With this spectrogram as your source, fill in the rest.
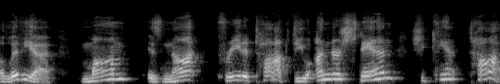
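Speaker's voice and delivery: acted furious yelling, high and rising. Speaker retells holding on to her and yelling at her: reenacting angry yelling. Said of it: "I'm yelling at her".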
